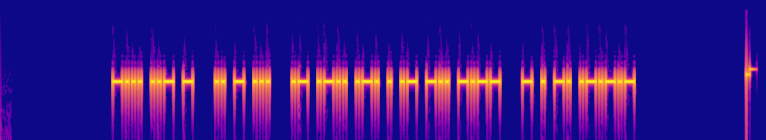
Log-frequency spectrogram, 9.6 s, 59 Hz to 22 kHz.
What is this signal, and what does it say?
Morse code, heard as a keyed tone, about 28 wpm, 700 Hz. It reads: BUT ITS ALREADY TEN.
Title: Sentences from Top 1000 Words - Review Part 2 - 30wpm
